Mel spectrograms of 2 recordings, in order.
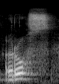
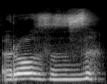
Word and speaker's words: roz: keep in mind that sometimes it is pronounced as Ros sometimes as Rose if the following consonant is voiced like here or here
